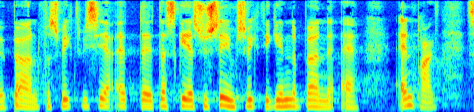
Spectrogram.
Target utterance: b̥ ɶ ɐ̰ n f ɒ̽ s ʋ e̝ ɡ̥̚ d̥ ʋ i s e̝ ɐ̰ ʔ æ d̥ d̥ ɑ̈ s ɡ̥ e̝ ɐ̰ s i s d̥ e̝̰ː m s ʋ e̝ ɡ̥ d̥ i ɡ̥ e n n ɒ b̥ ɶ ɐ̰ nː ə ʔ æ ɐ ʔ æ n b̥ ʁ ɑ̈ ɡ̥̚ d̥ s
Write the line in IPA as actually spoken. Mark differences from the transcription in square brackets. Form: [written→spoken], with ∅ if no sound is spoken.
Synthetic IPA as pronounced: b̥ ɶ ɐ̰ n f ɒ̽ s ʋ e̝ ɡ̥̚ d̥ ʋ i s e̝ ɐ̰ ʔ æ d̥ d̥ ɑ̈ s ɡ̥ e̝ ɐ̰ s [i→y] s d̥ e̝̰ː m s ʋ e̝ ɡ̥ d̥ i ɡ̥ e n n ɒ b̥ ɶ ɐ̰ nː ə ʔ æ ɐ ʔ æ n b̥ ʁ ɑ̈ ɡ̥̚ d̥ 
